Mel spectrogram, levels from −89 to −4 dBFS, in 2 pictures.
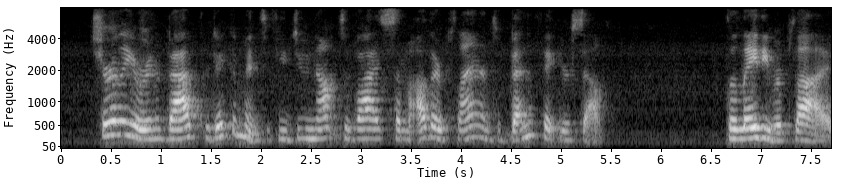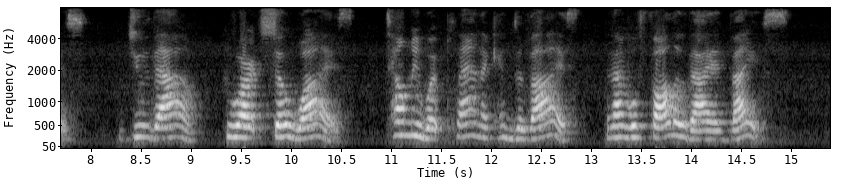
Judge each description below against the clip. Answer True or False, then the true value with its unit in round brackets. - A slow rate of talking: False (155 wpm)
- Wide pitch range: False (3.2 semitones)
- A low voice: False (220 Hz)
